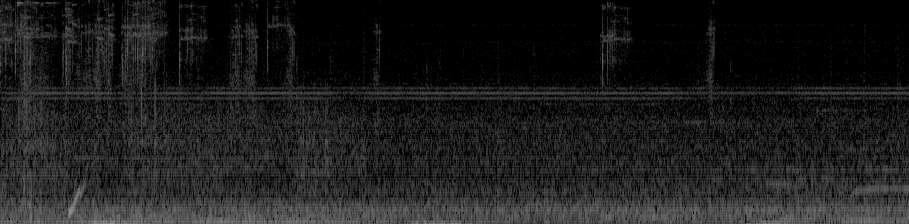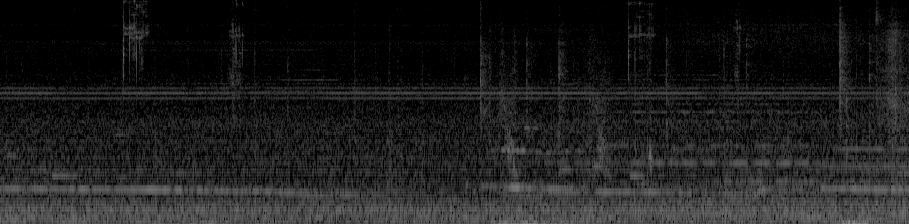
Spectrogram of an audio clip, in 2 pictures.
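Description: Small game coins jingle as they are picked up.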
